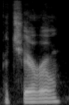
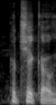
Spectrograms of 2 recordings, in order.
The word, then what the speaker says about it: Pacheco: And they've been changing the way that they use, how do you say it, Pacheco? Pacheco, yeah, Pacheco.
